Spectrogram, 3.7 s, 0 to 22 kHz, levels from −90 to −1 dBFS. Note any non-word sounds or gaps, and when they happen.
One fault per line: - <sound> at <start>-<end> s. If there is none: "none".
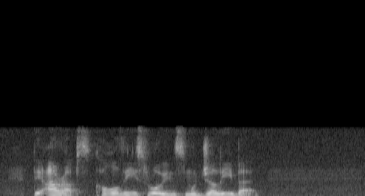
none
